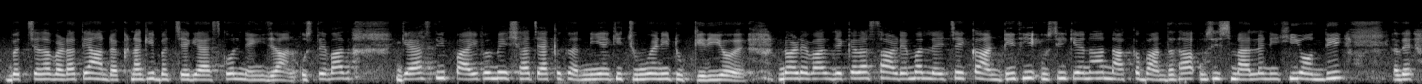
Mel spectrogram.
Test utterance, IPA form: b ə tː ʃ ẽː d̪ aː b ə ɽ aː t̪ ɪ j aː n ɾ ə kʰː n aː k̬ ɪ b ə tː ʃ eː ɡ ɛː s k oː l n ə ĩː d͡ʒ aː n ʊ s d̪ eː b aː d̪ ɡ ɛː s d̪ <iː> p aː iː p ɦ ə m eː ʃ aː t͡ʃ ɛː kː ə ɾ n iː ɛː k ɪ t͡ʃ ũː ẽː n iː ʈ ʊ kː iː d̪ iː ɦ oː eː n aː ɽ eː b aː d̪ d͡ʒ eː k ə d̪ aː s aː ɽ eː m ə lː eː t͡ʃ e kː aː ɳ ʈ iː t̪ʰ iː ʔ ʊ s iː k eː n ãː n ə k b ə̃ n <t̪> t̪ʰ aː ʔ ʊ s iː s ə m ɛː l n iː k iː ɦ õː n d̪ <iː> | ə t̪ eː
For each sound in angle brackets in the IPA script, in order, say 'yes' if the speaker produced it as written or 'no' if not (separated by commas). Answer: yes, no, yes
